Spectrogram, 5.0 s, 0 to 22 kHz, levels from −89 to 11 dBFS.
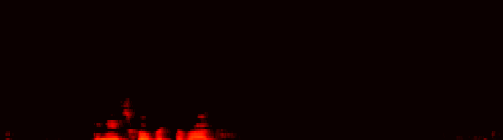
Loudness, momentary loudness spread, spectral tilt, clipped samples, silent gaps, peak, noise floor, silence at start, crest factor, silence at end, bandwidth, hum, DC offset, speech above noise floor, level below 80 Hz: -47 LUFS; 7 LU; -6.5 dB/octave; under 0.1%; none; -30 dBFS; -88 dBFS; 0.95 s; 22 dB; 2.9 s; 5.6 kHz; none; under 0.1%; 42 dB; under -90 dBFS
